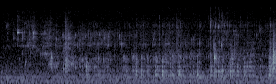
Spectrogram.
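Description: Freshly brewed natural Santo Domingo drip coffee is poured steadily into a cup, a continuous splashing trickle of liquid lasting several seconds with slight gurgles, no voices present.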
